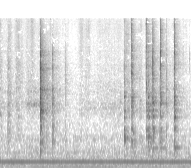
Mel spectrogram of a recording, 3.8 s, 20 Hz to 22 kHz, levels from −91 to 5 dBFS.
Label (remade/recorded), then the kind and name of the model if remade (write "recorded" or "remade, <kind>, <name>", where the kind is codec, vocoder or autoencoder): recorded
